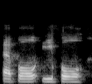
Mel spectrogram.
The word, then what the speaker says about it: EPEL: Some people think I'm saying Apple whenever I say it, but no, it's EPEL.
